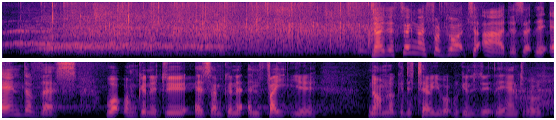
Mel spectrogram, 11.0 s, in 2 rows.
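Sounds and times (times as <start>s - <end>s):
audience applause welcoming the teams: 0.0s - 4.0s
speech: 3.7s - 11.0s.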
